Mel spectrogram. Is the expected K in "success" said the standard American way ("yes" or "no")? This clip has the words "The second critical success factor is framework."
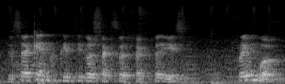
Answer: yes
